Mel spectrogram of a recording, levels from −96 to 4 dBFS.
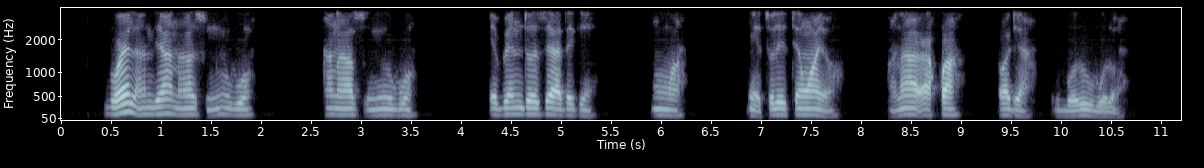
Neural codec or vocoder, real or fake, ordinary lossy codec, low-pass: codec, 16 kHz, 16 kbps, FunCodec, trained on LibriTTS, 50 frames a second; fake; none; 3.6 kHz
